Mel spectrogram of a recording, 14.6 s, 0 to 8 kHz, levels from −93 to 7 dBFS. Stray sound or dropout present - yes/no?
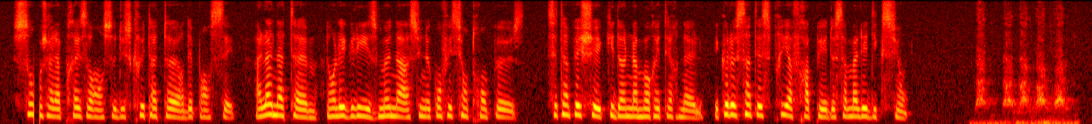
yes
